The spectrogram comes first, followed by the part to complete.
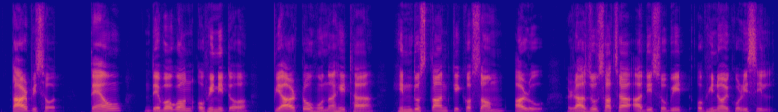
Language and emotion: Assamese, neutral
